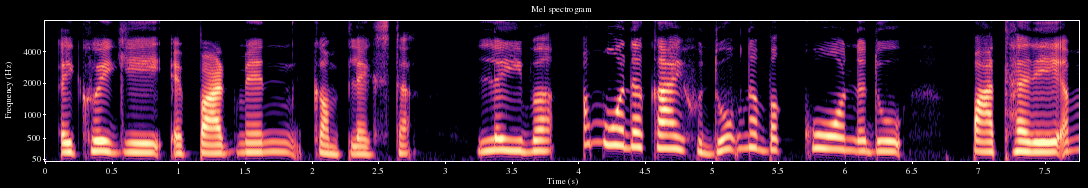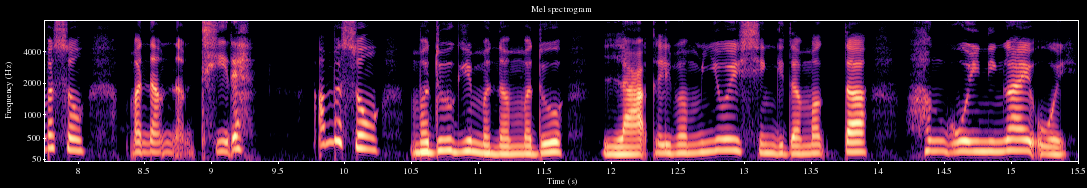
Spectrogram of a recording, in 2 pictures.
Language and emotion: Manipuri, disgusted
